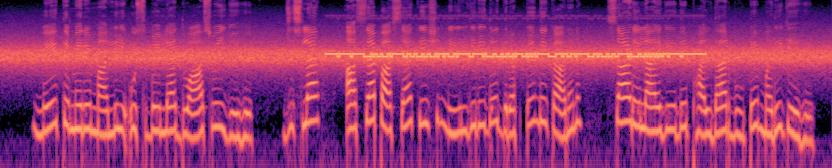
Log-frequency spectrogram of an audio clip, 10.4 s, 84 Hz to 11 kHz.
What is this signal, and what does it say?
RTTY (45.45 baud, 170 Hz shift), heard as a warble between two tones, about 2200 Hz centre, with radio static, a narrow filter and speech in Dogri. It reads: I HAVE GROWN VERY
